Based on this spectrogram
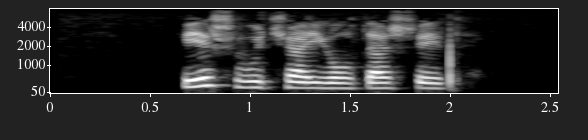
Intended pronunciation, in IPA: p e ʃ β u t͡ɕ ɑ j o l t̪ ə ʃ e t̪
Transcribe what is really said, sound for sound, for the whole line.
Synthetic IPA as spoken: p e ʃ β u t͡ɕ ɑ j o l t̪ ɑ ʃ e t̪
